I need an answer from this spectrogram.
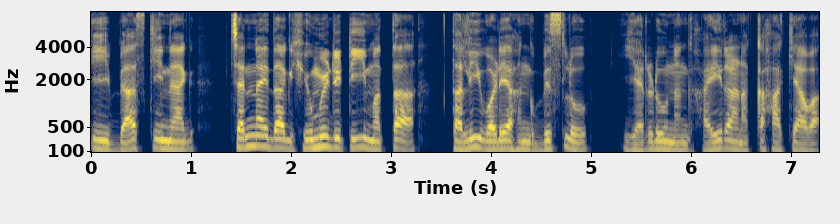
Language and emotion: Kannada, sad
